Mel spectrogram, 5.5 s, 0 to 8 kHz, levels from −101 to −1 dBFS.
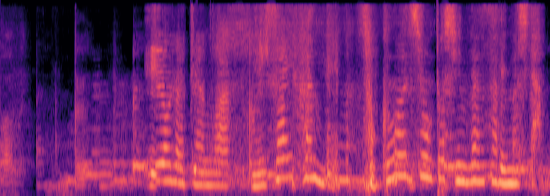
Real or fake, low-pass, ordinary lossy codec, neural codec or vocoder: fake; 7.2 kHz; AAC, 32 kbps; codec, 16 kHz in and 24 kHz out, 0.6 kbps, FireRedTTS-2 codec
